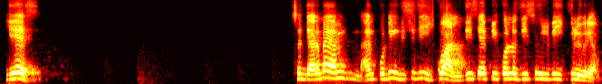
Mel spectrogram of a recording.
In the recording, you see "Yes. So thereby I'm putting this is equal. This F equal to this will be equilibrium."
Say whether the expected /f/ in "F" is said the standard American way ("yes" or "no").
no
